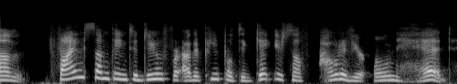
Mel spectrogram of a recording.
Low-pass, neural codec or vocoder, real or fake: 7.2 kHz; codec, 16 kHz, 2 kbps, FreqCodec, smaller model; fake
